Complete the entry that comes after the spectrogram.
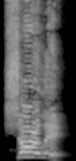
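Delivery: high, loud drawn-out yell; screamed name. Retold or imitated. Bean behind the door screaming a girl's name, high and loud. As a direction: wail the name out in passion. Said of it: "sounds like it's being screamed by Bean".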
